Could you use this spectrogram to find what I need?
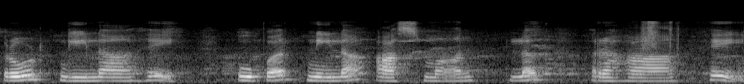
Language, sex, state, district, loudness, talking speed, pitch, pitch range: Hindi, female, Madhya Pradesh, Dhar, -18 LUFS, 70 wpm, 170 Hz, 160-180 Hz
